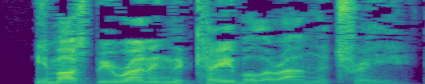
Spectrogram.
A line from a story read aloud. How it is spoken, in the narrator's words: Eddie said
